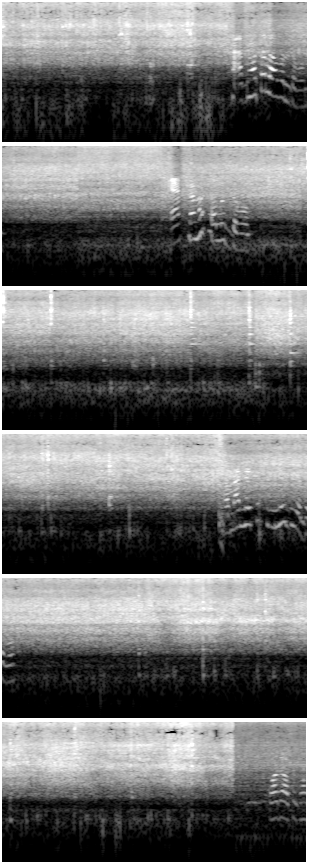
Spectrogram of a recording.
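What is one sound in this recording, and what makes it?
Vegetable pieces sizzle in oil in a wok.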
